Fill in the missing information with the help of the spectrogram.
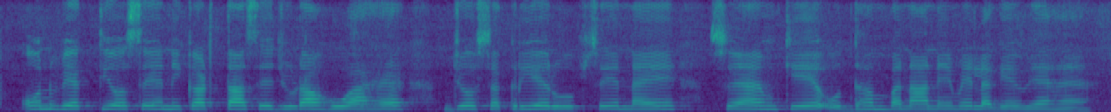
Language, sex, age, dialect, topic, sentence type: Hindi, female, 56-60, Hindustani Malvi Khadi Boli, banking, statement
